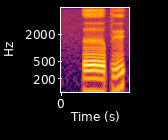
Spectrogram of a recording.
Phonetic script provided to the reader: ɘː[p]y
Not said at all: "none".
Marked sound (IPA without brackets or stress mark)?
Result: p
